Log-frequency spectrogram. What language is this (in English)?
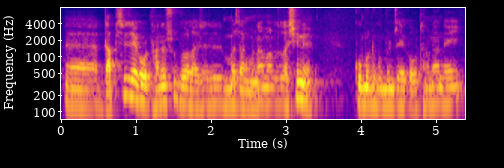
Bodo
